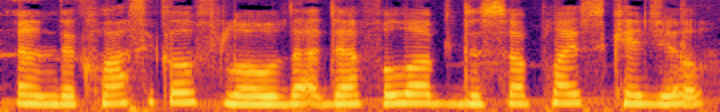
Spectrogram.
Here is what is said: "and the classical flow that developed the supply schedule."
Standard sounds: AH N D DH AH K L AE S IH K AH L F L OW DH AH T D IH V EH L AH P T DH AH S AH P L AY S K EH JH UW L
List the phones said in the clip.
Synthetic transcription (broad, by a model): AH N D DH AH K L AE S IH K AH L F L OW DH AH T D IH F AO L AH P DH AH S AH P L AY S K EH JH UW L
